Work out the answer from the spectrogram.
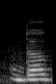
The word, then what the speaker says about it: the: रहा है, तो इसलिए हमने यहाँ पर द को द प्रोनाउंस ना करके दी प्रोनाउंस करते हैं हम यहाँ पर, दी एंड। ऐसे ही हम इसमें प्रोनाउंस करेंगे दी एलिफेंट, दी एलिफेंट। तो थोड़ा हम ई साउंड को थोड़ा सा खींचते हैं इसमें, मतलब बड़ी ई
